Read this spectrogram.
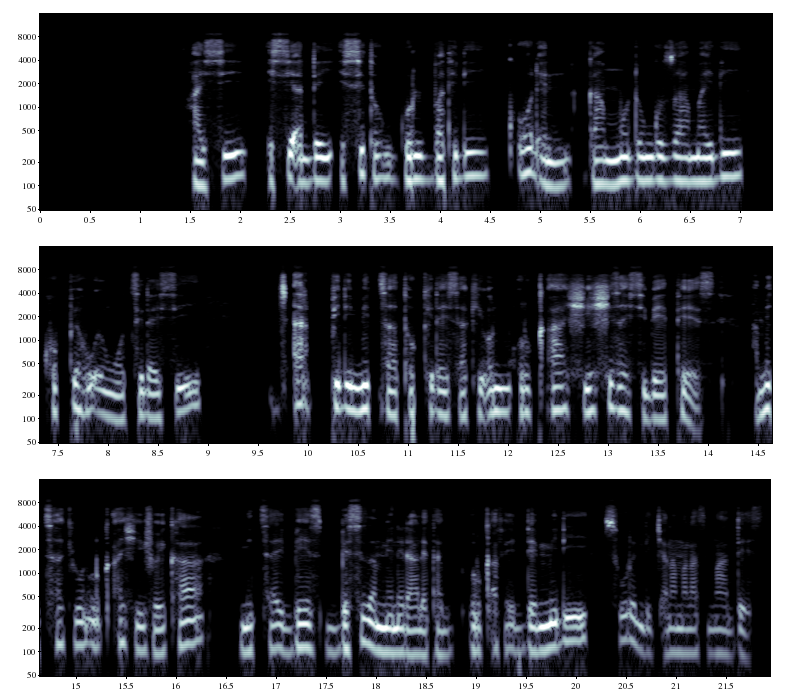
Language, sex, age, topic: Gamo, male, 25-35, government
